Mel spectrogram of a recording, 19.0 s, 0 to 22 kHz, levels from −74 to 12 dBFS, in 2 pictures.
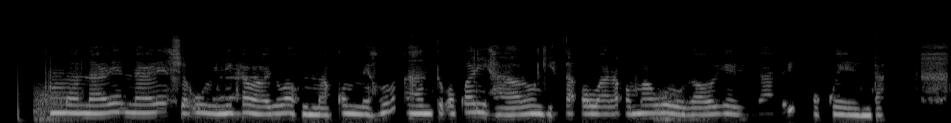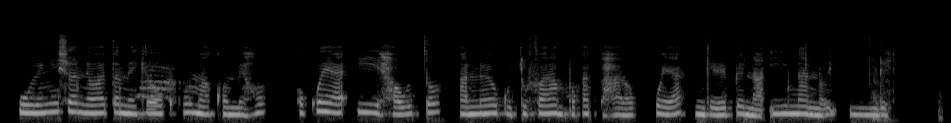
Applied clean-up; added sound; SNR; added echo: none; none; none; none.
